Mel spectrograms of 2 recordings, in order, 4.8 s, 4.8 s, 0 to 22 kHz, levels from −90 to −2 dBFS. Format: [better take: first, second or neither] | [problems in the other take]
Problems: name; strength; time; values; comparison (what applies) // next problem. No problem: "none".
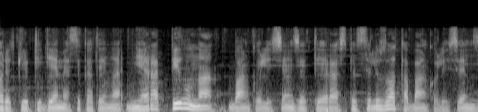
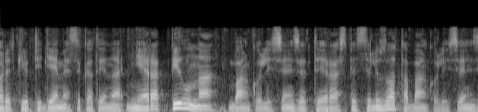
second | noise reduction (neural separator model SepFormer DNS4)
